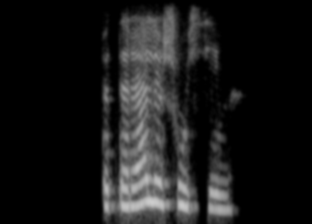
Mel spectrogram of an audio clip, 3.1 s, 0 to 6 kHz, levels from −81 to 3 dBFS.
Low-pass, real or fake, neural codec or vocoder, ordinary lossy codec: 5.4 kHz; real; none; Opus, 16 kbps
